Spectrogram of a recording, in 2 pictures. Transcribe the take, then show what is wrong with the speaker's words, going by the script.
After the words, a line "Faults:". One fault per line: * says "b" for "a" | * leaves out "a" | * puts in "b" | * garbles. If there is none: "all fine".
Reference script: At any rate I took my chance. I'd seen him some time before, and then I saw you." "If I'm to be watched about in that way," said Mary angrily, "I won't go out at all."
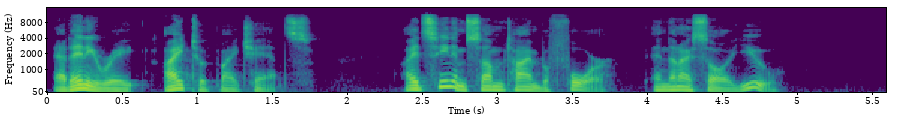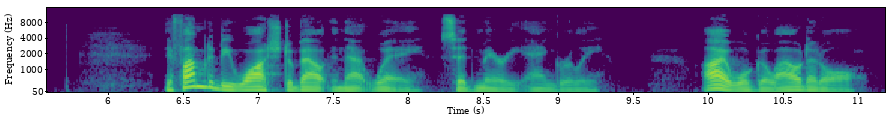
At any rate I took my chance. I'd seen him some time before, and then I saw you." "If I'm to be watched about in that way," said Mary angrily, "I will go out at all."
Faults:
* says "will" for "won't"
